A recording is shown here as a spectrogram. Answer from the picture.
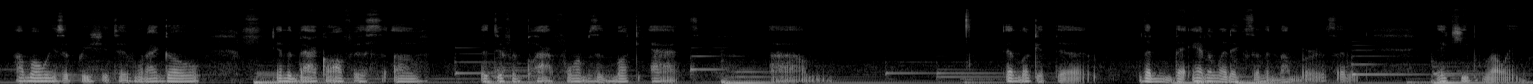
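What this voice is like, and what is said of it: Crackly morning voice. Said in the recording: “My voice is crackly. See, you get morning. right now.”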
